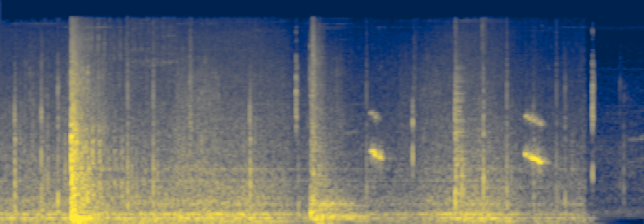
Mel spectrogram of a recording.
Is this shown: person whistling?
no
